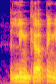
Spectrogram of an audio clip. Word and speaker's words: Linköping: Linköping is a good way to pronounce it. If you want to do the proper accent locally, it's Linköping.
